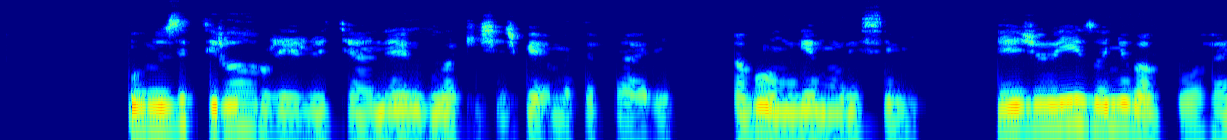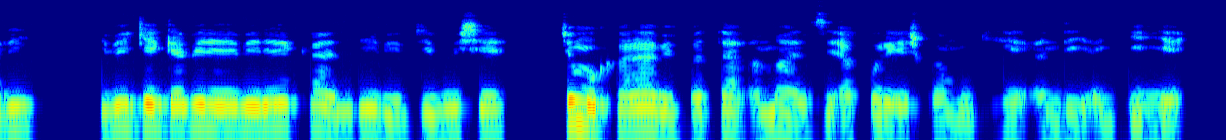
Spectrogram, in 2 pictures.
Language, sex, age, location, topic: Kinyarwanda, male, 50+, Kigali, government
